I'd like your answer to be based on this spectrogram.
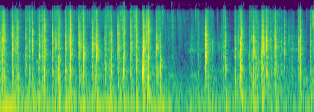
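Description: Tarot cards are shuffled by hand in rapid, close riffling bursts of crisp papery slaps, pausing briefly midway before the quick flicking resumes, with no one talking.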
